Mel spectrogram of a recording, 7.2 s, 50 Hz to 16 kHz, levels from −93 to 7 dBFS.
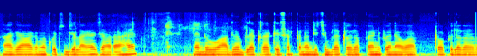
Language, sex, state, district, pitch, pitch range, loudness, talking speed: Hindi, male, Chhattisgarh, Sukma, 125 Hz, 125-130 Hz, -14 LUFS, 225 wpm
